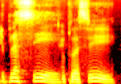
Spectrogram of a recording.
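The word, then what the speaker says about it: du Plessis: Dude, Derek Brunson, Duplessis, is that how you say it? – Duplessis. What a fight.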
